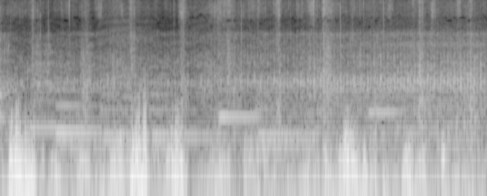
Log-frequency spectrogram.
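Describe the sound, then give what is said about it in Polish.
Busy city street ambience heard while hurrying on foot through a city: a steady low traffic rumble with passing engines, faint tonal whines, and irregular thumping footsteps, moderately loud throughout. “Trochę się śpieszę. Idę przez miasto.”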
